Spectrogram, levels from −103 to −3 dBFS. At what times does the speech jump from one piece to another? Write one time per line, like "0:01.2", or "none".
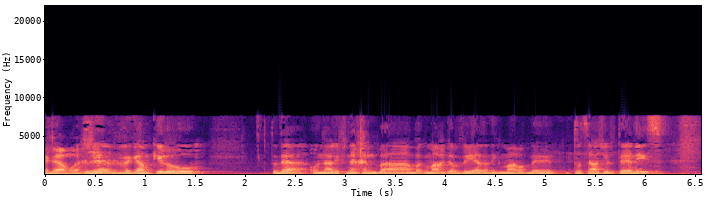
none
